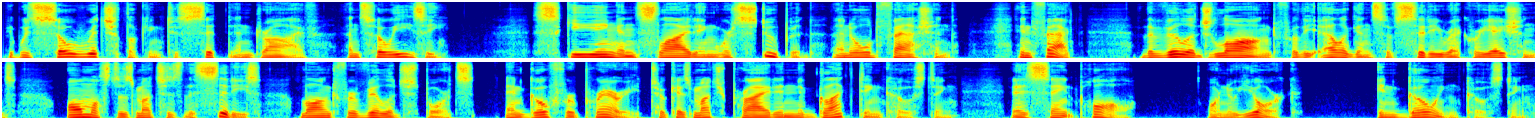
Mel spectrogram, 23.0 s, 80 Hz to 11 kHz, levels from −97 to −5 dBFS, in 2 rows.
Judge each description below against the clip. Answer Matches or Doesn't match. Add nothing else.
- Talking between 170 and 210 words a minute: Doesn't match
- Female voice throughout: Doesn't match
